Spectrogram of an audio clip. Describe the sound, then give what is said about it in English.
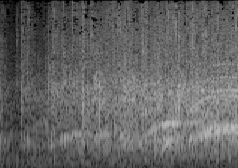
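Steady applause from an audience, many hands clapping in a dense, continuous patter that swells slightly louder toward the end, with no voices standing out. “And the mindless seals clapping along.”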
